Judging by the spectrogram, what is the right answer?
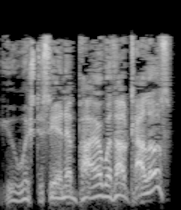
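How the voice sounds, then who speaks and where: Grumpy old fantasy game man, extremely husky rasp, widely swinging pitch, theatrical, defiant, gruff. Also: sing-song, moderate pace, a bit bright, no echo, clean studio sound, full character voice. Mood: stern, resentful. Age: older. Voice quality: gravelly, raspy. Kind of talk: fantasy video game character acting.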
